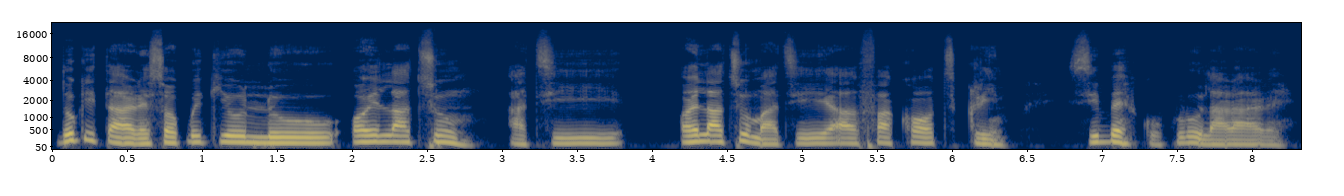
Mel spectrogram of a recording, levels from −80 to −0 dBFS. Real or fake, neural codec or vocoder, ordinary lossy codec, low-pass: fake; vocoder, 44.1 kHz, 128 mel bands every 256 samples, BigVGAN v2; none; 19.8 kHz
